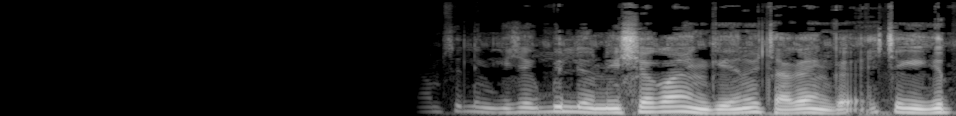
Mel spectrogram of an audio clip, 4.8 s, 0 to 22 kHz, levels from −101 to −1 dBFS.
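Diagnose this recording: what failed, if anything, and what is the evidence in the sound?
Nothing in this speech recording points to a failure at any stage: the level rises in a smooth fade-in from around 2 s that reaches full level by 3.35 s, with no click or hard edge, as an editor would shape it.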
